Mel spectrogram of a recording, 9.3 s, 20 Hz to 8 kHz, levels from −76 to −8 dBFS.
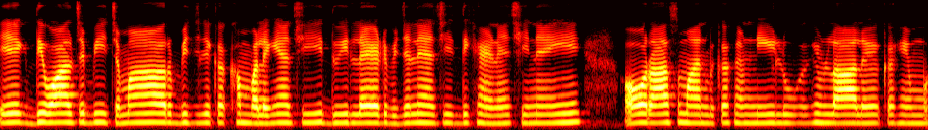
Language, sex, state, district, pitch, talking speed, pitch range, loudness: Garhwali, female, Uttarakhand, Tehri Garhwal, 195 Hz, 180 wpm, 195-205 Hz, -18 LUFS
